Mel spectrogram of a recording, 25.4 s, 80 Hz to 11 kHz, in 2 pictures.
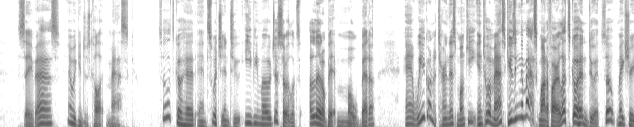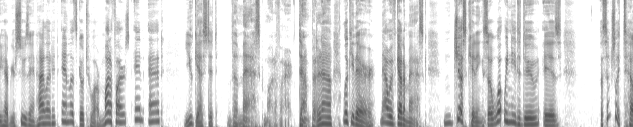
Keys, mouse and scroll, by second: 3.1 click, 4.8 click, 5.5-11.9 middle drag, 13.9 click.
